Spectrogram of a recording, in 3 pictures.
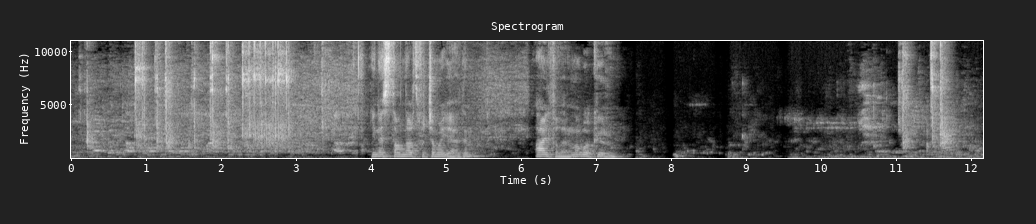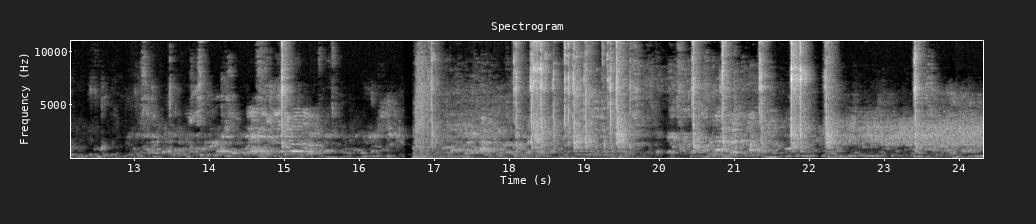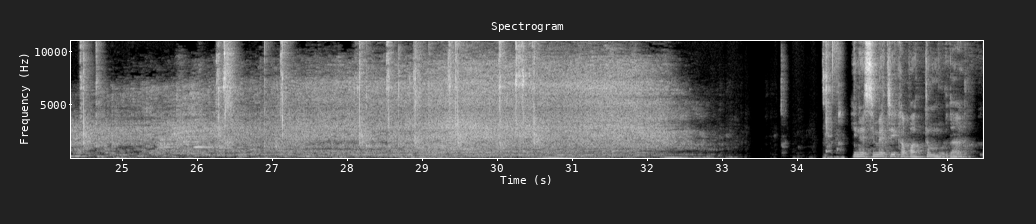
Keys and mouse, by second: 1.5 right click, 11.2 right click, 19.1 right click, 21.0 right click, 26.9 right click, 29.1 right click.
